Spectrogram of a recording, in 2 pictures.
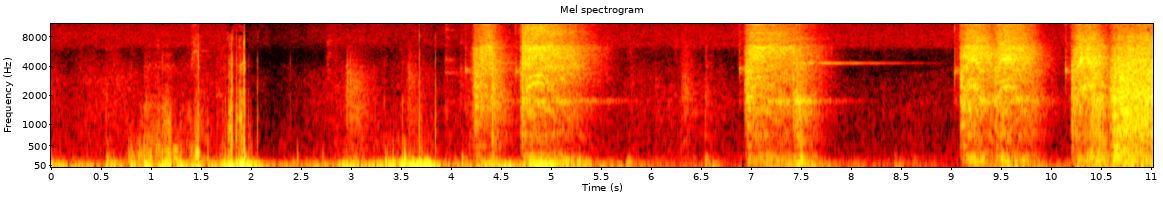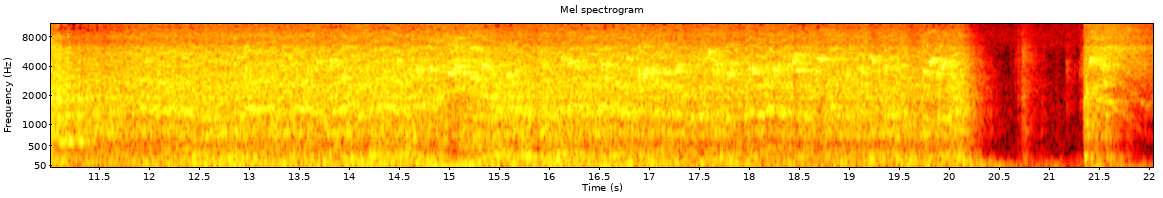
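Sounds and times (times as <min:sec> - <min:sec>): cordless drill boring into wood: 0:04.2 - 0:05.4, 0:06.9 - 0:07.7, 0:09.1 - 0:20.4, 0:21.3 - 0:22.0.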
